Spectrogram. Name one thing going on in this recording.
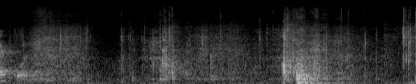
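A cardboard box is torn open.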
